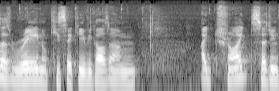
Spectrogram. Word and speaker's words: 黎の軌跡: of took me off uh it should be pronounced as rain or kiseki because um I tried searching for Kuro and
